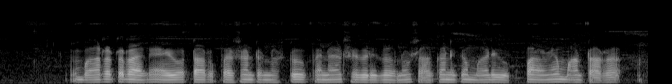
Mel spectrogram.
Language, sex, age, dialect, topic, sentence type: Kannada, male, 60-100, Dharwad Kannada, agriculture, statement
